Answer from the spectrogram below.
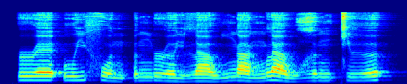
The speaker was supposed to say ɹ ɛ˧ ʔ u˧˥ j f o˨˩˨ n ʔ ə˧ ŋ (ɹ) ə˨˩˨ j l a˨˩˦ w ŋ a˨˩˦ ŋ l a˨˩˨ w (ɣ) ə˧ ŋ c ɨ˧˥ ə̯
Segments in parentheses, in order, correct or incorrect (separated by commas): correct, correct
